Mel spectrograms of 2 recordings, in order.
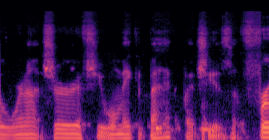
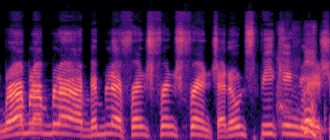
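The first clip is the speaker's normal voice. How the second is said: mocking cab driver; 7 semitones higher, slower than usual. Man mocking a Montreal cab driver's dodge, high mock babble. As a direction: parody the driver's gibberish, pitched up. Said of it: "He said".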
